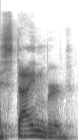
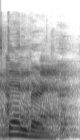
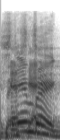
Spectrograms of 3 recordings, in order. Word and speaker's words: Stenberg: And you say Steinberg. Yeah, what am I supposed to There's say? no I in my last name. It's Stenberg. The E is pronounced with soft. It's a softie.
